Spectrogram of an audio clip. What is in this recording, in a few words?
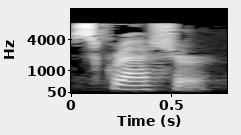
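"scratcher", English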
